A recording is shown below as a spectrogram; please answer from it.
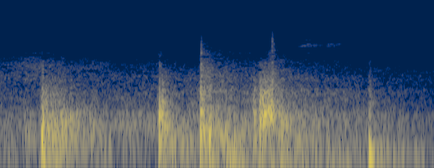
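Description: Explosions during a missile attack: five booms in about three seconds, the first the loudest, each trailing off in a rumble.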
